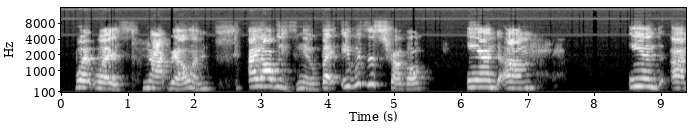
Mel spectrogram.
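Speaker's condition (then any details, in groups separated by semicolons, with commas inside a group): Cerebral palsy; affects fine motor skills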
